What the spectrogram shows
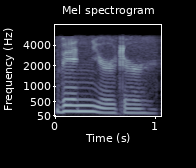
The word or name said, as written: Vineyarder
